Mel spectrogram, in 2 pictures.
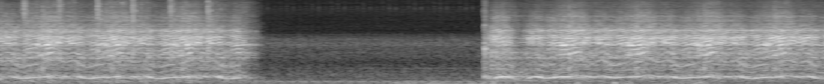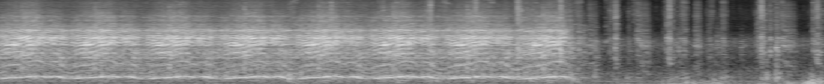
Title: Car wont start. Whats wrong with it?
